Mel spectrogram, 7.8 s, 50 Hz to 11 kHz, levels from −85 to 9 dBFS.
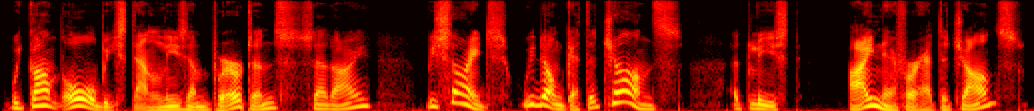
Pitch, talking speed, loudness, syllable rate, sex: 145 Hz, 160 wpm, -21 LUFS, 4.6 syllables/s, male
